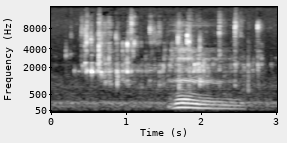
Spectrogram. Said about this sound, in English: As you all put some remarkable things into the chat section here, I'm going to pour myself another cup of tea.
